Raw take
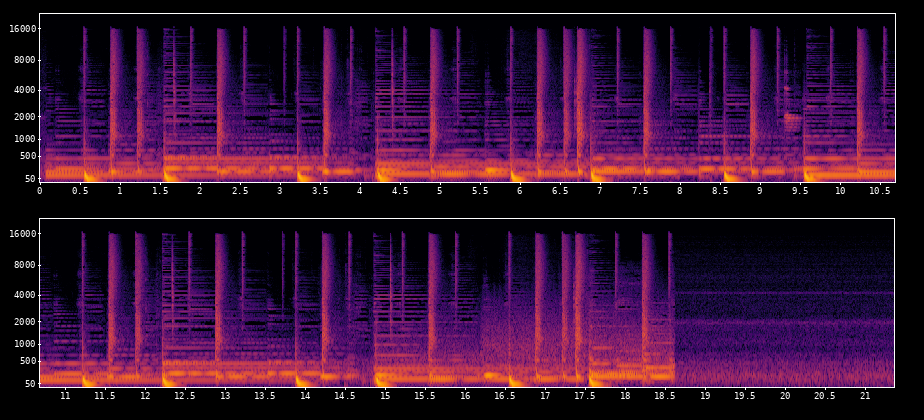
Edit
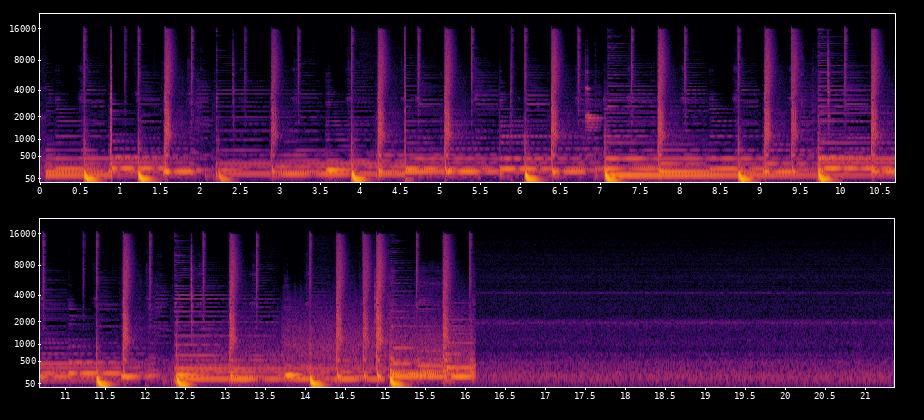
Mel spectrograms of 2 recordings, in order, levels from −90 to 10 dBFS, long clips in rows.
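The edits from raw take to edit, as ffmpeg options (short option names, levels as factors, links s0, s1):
-filter_complex "[0:a]asplit=4[s0][s1][s2][s3];[s0]atrim=end=0.892[s4];[s1]atrim=start=2.878:end=4.2,asetpts=PTS-STARTPTS,afade=t=out:st=1.318:d=0.004:c=hsin:silence=0.188365[s5];[s2]atrim=start=4.2:end=6.552,asetpts=PTS-STARTPTS,afade=t=in:d=1.75:silence=0.188365[s6];[s3]atrim=start=7.048[s7];[s5][s6]concat=n=2:v=0:a=1[s8];[s4][s8]acrossfade=d=0.004:c1=hsin:c2=hsin[s9];[s9][s7]acrossfade=d=0.004:c1=hsin:c2=hsin"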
